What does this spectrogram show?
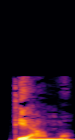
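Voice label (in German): Italienisch, ich liebe dich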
